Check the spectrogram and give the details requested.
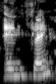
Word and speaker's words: Anne Frank: यहाँ पर एक चीज और सीखिए, चूंकि ये डच लैंग्वेज में लिखी हुई थी, तो जो एन फ्रैंक है, एक तो ये एनी फ्रैंक नहीं है बेटा, एन है।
